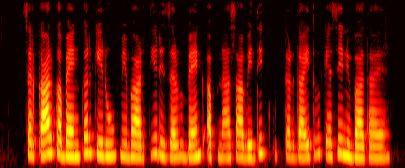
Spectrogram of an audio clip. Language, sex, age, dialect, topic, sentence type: Hindi, female, 25-30, Hindustani Malvi Khadi Boli, banking, question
